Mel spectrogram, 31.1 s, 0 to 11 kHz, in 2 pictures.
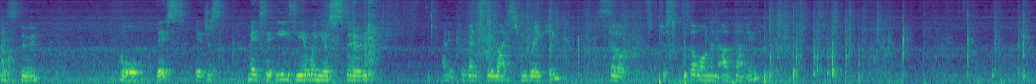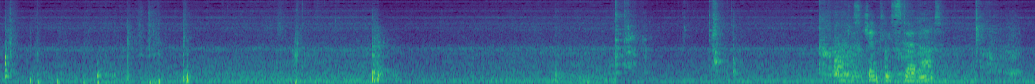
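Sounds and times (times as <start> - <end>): steady low hum: 0.0 - 31.0
metal turner scraping in pot: 27.8 - 29.6, 30.2 - 31.0.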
